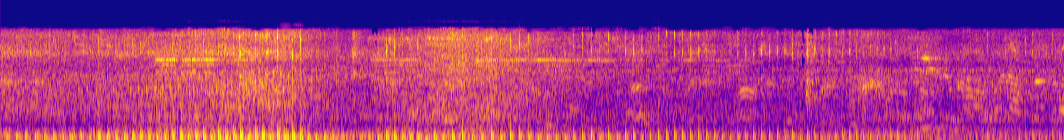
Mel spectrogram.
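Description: A nearby road vehicle's engine running with a fast, even throb, loudest in the first three seconds, amid passing street traffic.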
